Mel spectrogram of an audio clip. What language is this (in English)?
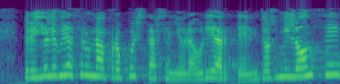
Spanish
